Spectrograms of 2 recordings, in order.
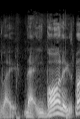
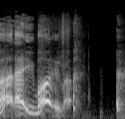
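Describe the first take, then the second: First: Said in the usual way. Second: A sudden high, loud squeal, slow and stretched. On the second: Shown as a demonstration. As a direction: squeal the word out like a cry of joy. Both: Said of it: "I love talking like this".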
